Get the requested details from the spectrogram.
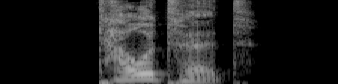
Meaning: inflection of tauen: 1. second-person plural preterite 2. second-person plural subjunctive II
- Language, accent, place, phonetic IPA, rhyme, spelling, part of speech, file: German, Germany, Berlin, [ˈtaʊ̯tət], -aʊ̯tət, tautet, verb, De-tautet.ogg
